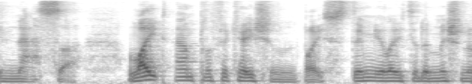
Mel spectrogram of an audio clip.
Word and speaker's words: NASA: So the National Aeronautics and Space Administration, NASA, that's an acronym, because we don't say NASA, we say NASA.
